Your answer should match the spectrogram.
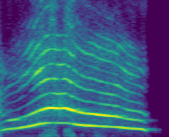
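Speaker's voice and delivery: high, loud whoop of joy; excited whoop. Retold or imitated. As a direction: let out a thrilled, ringing woo. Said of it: "And so she's like".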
